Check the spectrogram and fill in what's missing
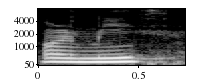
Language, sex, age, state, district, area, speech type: Goan Konkani, female, 18-30, Goa, Murmgao, urban, spontaneous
